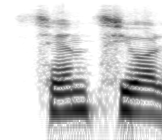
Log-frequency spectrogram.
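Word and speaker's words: censure: আছে আর এখানে কি আছে সর আছে কিন্তু উচ্চারণ কি হবে সেন্সর আর এটা হচ্ছে সেন্সর ঠিক আছে এবার দেখ কিভাবে মাথায় রাখব সেন্সিওর যেটা মানে সেনসিওর বলব এটাকে আমরা যেহেতু সিওর আছে তাহলে মনে রাখ সহজ হবে।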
